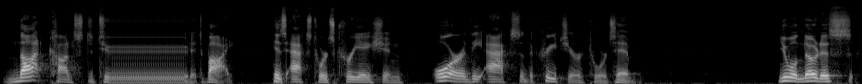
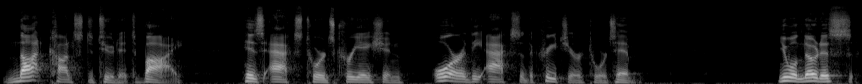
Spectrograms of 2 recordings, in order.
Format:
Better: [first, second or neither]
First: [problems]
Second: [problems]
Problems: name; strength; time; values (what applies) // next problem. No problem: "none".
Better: second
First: audio freezing; at 1 s for 0.5 s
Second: none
